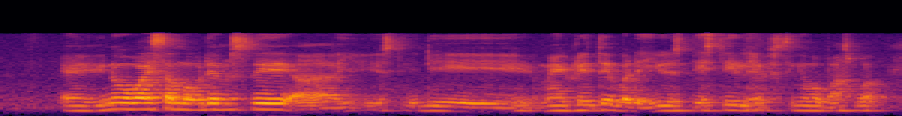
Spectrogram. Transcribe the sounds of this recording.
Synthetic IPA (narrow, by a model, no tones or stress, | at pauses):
ɛ̃njunowajsãmɔfdɛ̃mseaṵsdemajɡɹetəbadejusdestilhɛfsĩŋapɔbaswɔt̚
